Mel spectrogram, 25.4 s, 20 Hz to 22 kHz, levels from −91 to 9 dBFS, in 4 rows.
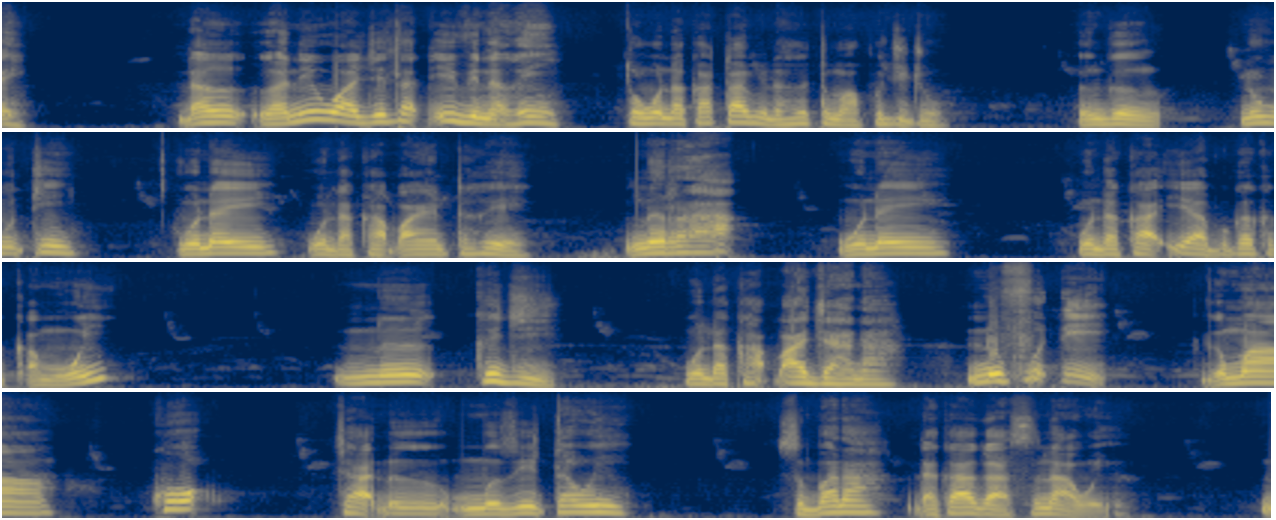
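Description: It's a speech recording with two brief spots of hard clipping, where the level runs past what a stage in the chain can pass and the peaks get sliced flat. The first, at 1.67 s, overshoots by only about 1 dB and is a brief crackle. The second, from 17.66 to 17.70 s, overshoots by about 3 dB, and those squared-off tops throw harmonics well up the spectrum, so you hear a short crackly burst on that peak.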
